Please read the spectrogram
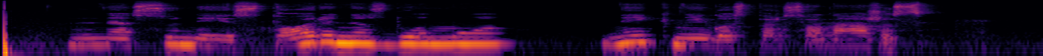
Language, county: Lithuanian, Alytus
